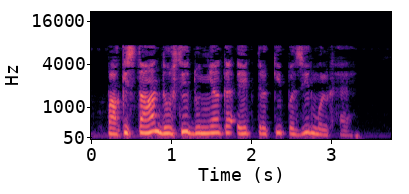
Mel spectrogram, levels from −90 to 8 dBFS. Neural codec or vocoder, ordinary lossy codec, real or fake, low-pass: none; MP3, 48 kbps; real; 7.2 kHz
